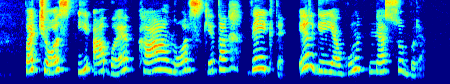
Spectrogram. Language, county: Lithuanian, Panevėžys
